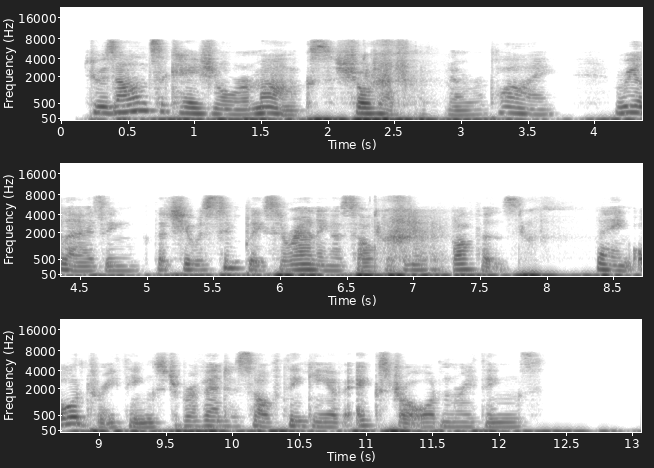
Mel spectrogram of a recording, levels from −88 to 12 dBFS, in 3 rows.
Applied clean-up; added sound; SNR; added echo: neural mask model DeepFilterNet 3.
